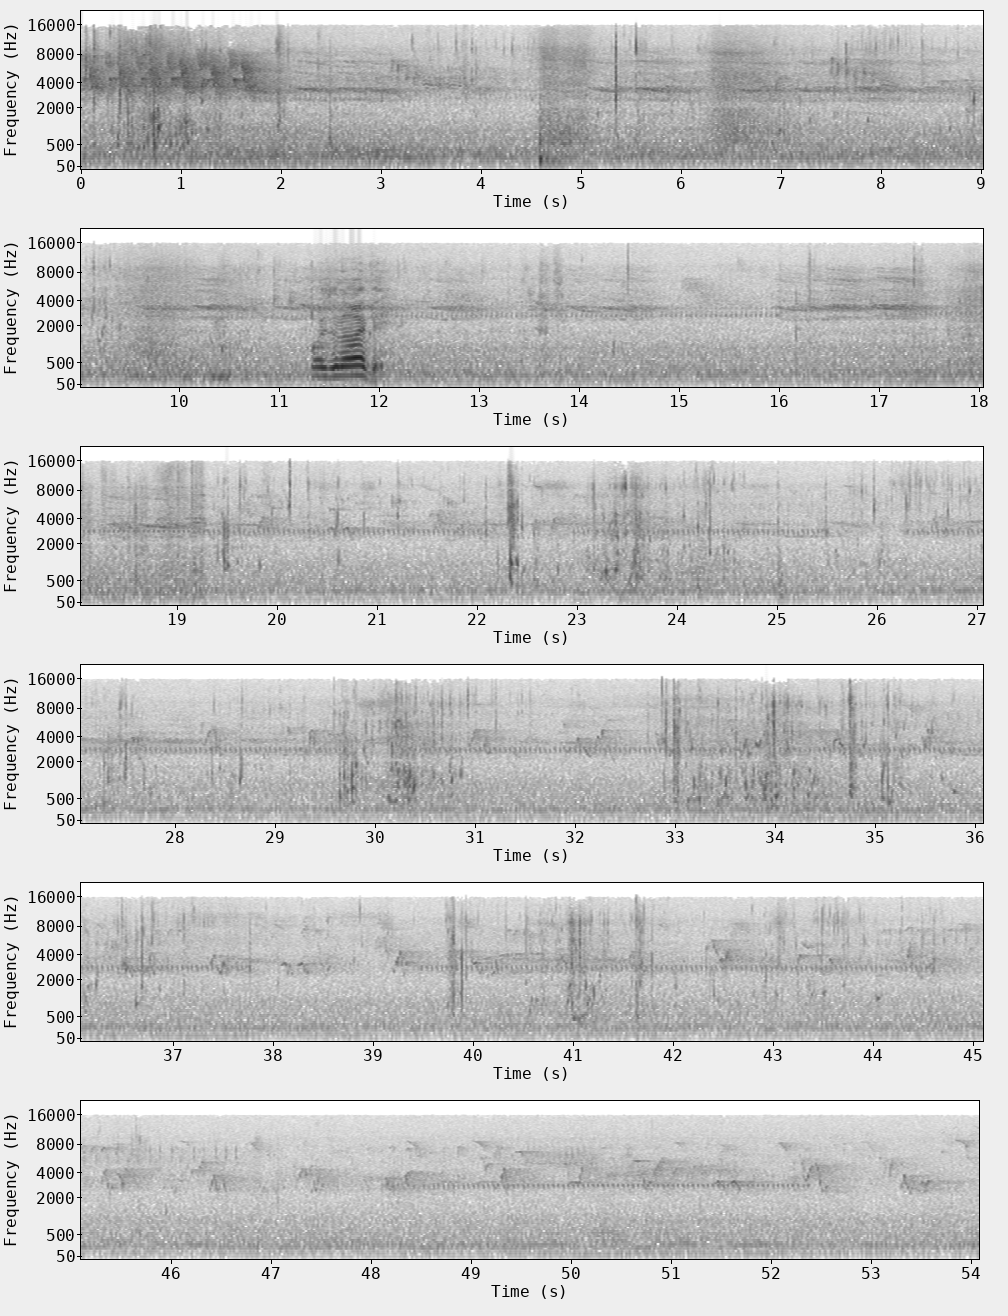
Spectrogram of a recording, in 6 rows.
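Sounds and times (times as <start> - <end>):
water splashing off paddles: 0.0 - 2.8, 3.5 - 12.3, 22.1 - 28.8, 29.4 - 31.0, 32.8 - 37.3, 39.7 - 44.8
high insect drone: 0.0 - 54.0.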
